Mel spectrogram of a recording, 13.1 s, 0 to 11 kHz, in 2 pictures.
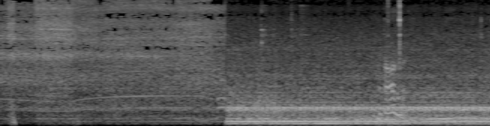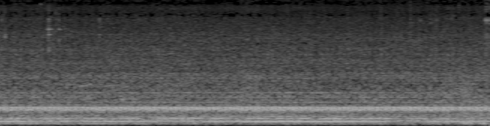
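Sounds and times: steady machine hum: 3.0 - 13.0.

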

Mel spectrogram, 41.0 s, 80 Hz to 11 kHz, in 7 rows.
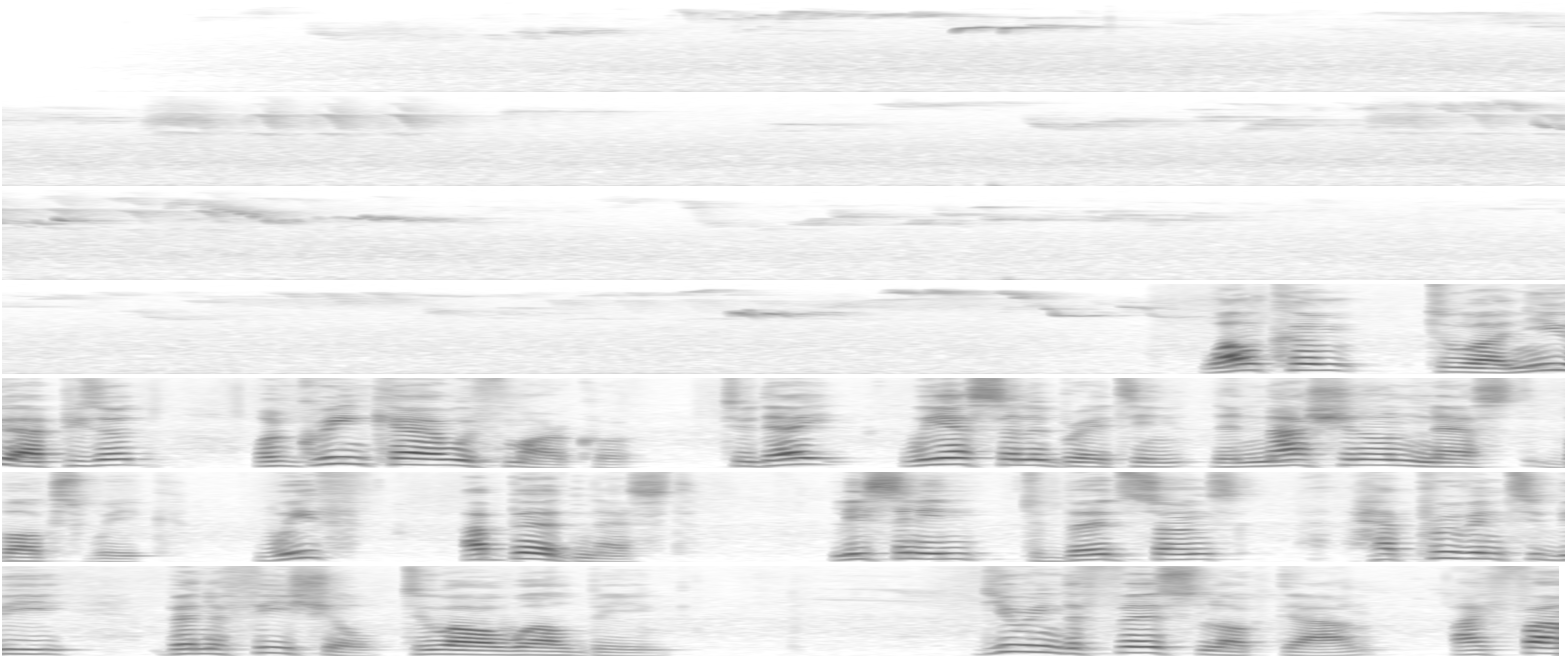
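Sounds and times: songbirds chirping and warbling: 0.7 - 25.6, 36.3 - 41.0.

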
